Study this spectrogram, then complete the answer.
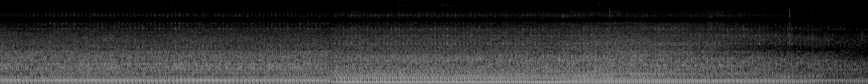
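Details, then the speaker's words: Troy-Bilt mower with auto choke that would not start, now running after priming the carb with fresh gasoline: even drone stepping up to a fuller, steady note; normal running. "So what just happened was that we were able to get it to start and run by priming the carb with some fresh gasoline."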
